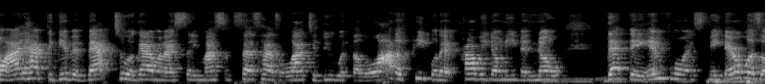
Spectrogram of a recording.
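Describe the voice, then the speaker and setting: Around thirty, a woman who runs a network marketing business shares her success story with animated, motivational energy in a live conversation. Her voice sits in the mid-range, and the low-quality recording is reverberant.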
